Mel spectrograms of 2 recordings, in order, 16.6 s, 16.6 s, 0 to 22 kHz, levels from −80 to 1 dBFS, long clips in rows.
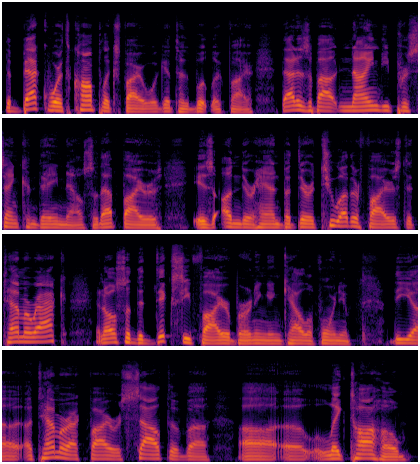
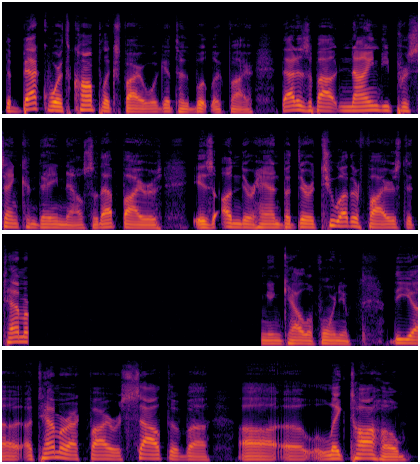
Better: first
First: none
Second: audio cutting out; at 8.5 s for 2.5 s

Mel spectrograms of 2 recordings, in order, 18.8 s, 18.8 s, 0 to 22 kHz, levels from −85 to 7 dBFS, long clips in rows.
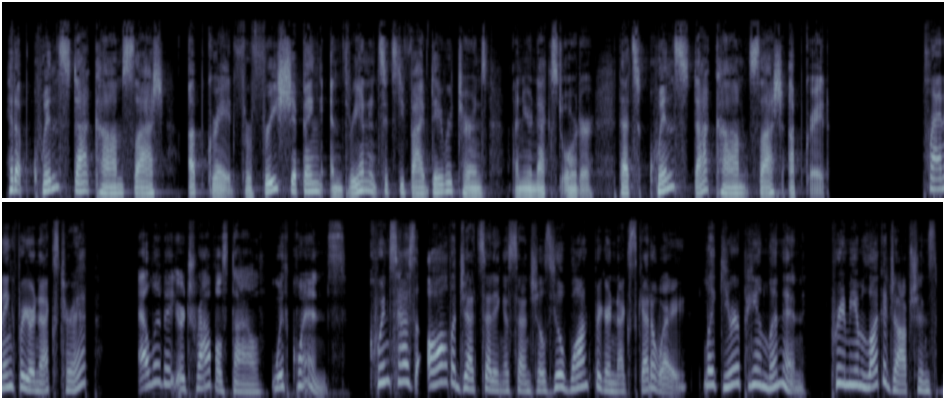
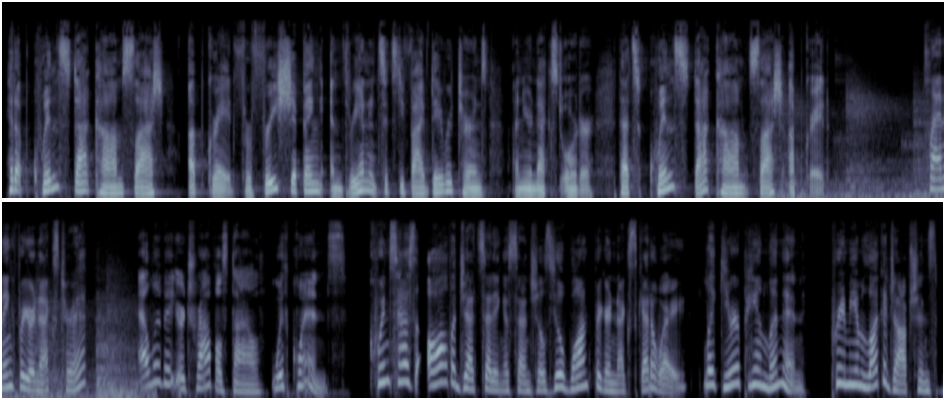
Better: first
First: none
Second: footsteps; noticeable; from 7.5 to 11 s; peak 9 dB below the speech

